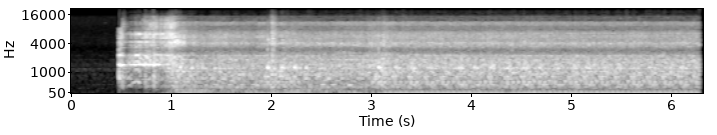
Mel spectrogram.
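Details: Rebuilt International DT466 diesel from a loader, previously knocking, first start after oil and fuel priming: catches after a brief crank and settles into a steady, even idle with no knock; healthy.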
